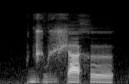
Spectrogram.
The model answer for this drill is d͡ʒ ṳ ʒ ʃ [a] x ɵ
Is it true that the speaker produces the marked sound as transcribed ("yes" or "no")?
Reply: yes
